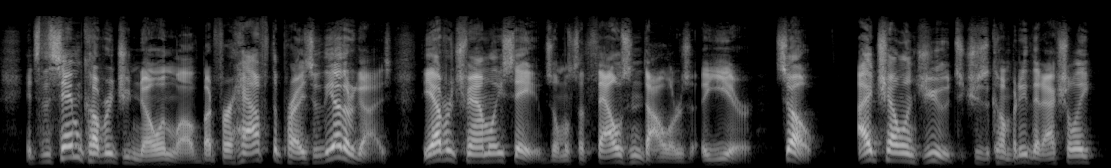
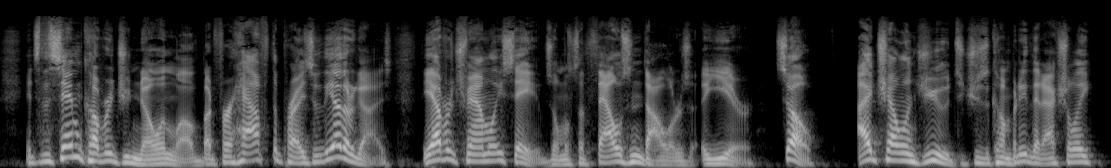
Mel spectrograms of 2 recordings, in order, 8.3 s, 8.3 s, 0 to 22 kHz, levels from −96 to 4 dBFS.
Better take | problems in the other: second | thin; very; fading below 400 Hz

